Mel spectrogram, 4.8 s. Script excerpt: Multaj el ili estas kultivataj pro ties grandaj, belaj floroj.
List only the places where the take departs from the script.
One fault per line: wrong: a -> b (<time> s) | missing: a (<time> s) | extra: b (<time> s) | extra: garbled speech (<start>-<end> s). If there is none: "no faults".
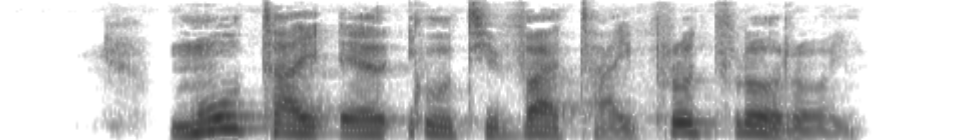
missing: ili estas (1.9 s)
missing: ties grandaj belaj (3.5 s)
